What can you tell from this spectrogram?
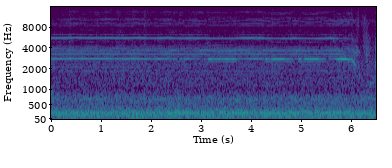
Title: Electric Ear Suction Device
